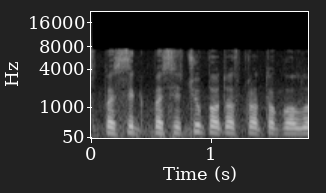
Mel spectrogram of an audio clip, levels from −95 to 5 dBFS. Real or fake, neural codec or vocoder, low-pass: real; none; 7.2 kHz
